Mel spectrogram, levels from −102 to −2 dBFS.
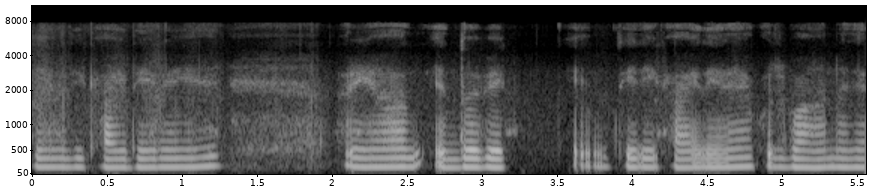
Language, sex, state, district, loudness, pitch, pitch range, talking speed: Hindi, female, Maharashtra, Aurangabad, -38 LUFS, 170 Hz, 165-170 Hz, 160 wpm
